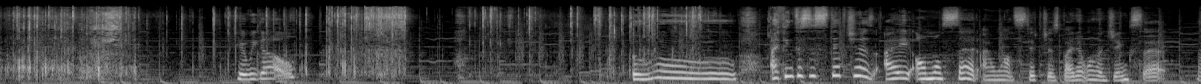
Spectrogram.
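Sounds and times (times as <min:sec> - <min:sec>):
foil wrapper crinkling: 0:00.0 - 0:07.4.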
